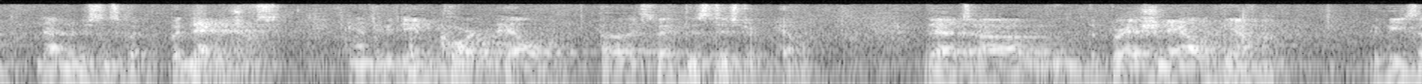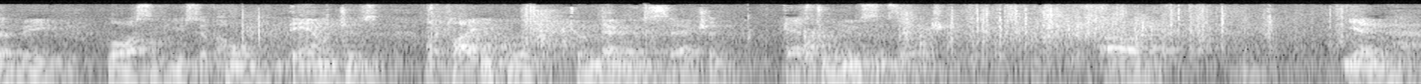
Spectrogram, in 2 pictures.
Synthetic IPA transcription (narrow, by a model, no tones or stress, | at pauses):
nɨt̚ⁿnʉsn̩sb̥ʌt̚b̥ʌtⁿnɛɡlɨd͡ʒɨ̃ns | ɨ̃nðɨɡɨdĩɪ̃mkʰɔɹt̚hɛlˠd | ɨsfɛk̚t̪̚ðɪsd̥ɪstɹ̥ɨk̚t̚hɛlˠd̚ | ðɨt̪ | ðɨbɹæʃɨnɛlˠʌvɡæ̃mp | ðizəvi | lɔsʌvjʉzʌv̥hõʊ̃mdæmɨd͡ʒɪz | əpʰl̥aɪɾikwl̩ˠiɾʰɨɨnɛɡlɨd͡ʒɨsækʃɨ̃n | ɨz̥tʰɨɨnʉsn̩sæ̰kʃɨ̃n̩ | ɪ̃n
